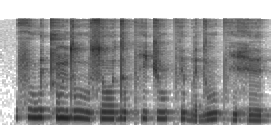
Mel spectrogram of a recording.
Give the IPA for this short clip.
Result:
f u˦ w ɪ˦ kʼ ũ˦ d uː˦˨ s oː˦ d ʊ˦ pʰ i˦ t͡ʃ uː˦ pʰ ɪ˦˨ b ɛ˨ d uː˦ pʰ i˨ h ɪ˨

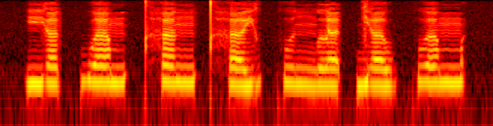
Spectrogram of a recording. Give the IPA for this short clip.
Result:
j ɐ˨˥ k̚ w ɐ˧ m t̪ʰ ɐ˧ ŋ t̪ʰ ɐ˨˥ j kʷ ɪ˨ ŋ l ɐ˨ t̚ j ɐ˨ w kʷ ɐ˥ m

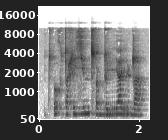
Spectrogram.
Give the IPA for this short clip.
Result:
t͡sʼ o x t ɒ ɬ i zʲ o nʲ t͡sʼ ɔ ɖ d o rʲ a rʲ o ɖ a

